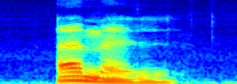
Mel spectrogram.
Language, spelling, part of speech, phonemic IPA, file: Arabic, أمل, noun / proper noun, /ʔa.mal/, Ar-أمل.ogg
- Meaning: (noun) 1. verbal noun of أَمَلَ (ʔamala) (form I) 2. hope, expectation; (proper noun) a female given name, Amal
